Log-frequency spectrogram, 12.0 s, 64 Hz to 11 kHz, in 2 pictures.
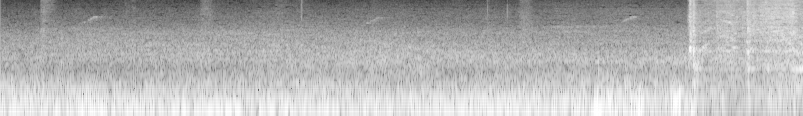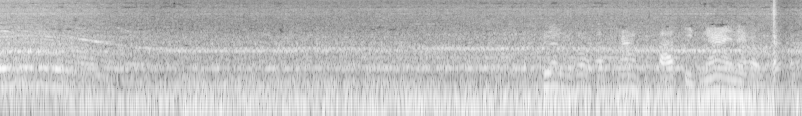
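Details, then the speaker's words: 2012 Chevrolet Aveo 1.6 L (1600 cc): starter turns briefly, engine catches quickly and settles into a steady, even idle with no knocks or stumbles. Revs come up quickly as before; starts and runs normally. "เรื่องดูรอบเครื่องเราเพื่อนสตาร์ทได้งานใช้งานได้ปกติรอบมาเร็วเหมือนเดิมแล้วปกติเลยนะครับ"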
